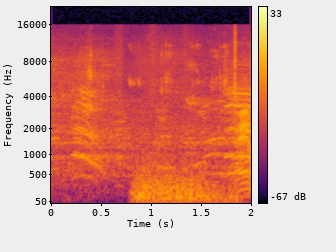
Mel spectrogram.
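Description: A basketball being dribbled on a hardwood court amid arena noise, getting louder about a second in.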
